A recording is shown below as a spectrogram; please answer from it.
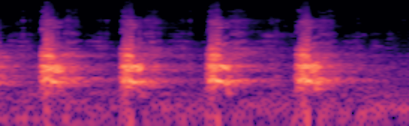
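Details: Domestic dog doing arithmetic for its owner barks its answer: four short, loud, clipped barks spaced roughly half a second apart, clean with little background noise.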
